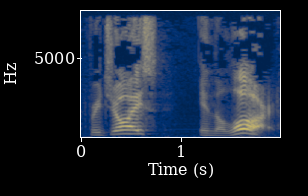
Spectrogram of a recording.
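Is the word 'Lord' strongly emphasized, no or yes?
yes. The word Lord is strongly stressed.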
